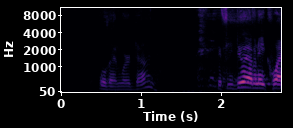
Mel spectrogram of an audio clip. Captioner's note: audience chuckling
